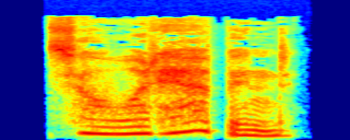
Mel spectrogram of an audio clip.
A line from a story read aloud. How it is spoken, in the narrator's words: He whispered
